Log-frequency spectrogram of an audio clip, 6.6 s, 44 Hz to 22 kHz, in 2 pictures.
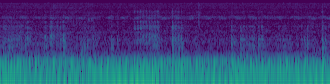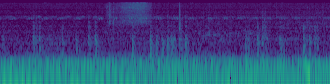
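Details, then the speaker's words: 2009 Nissan Maxima: fast, uneven clicking from the passenger-side engine bay over a low engine rumble, only when braking or reversing. It is the same cold or warm. Cause is unknown. "so when I break or when I'm in Reverse like pulling up to a stop sign or to a red light there's that noise that happens"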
